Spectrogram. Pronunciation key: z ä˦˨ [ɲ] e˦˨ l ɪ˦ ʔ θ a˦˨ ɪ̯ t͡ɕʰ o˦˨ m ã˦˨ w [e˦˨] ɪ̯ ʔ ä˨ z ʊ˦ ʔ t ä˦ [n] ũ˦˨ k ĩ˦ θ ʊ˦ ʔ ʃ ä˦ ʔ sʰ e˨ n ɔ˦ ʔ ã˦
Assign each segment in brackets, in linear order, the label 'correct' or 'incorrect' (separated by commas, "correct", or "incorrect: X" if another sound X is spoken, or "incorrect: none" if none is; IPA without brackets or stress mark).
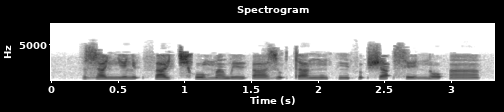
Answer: correct, correct, incorrect: ŋ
